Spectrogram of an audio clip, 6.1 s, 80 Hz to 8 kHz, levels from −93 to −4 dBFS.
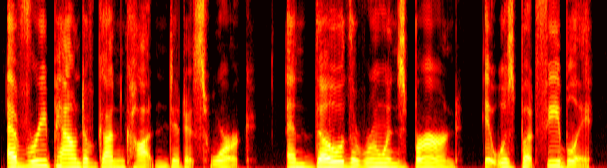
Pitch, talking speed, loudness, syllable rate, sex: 175 Hz, 160 wpm, -20 LUFS, 4.1 syllables/s, female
